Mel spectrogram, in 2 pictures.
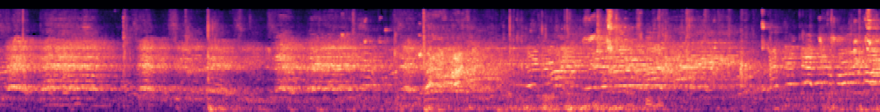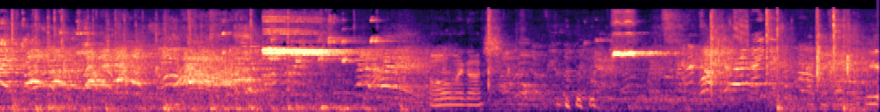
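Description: Basketball game: a ball bouncing on a hardwood court, with players' and spectators' voices and calls echoing in a gym. A couple of brief high-pitched squeals or tones cut through later on.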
